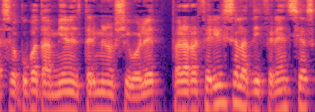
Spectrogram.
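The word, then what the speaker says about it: shibboleth: Los de la tribu de Efraín no podían articular la palabra Shibolet, pronunciándola Sibolet.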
